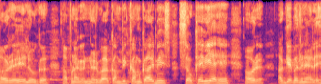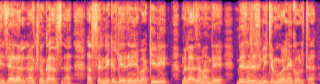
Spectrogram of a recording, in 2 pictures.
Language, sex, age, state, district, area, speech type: Dogri, male, 60+, Jammu and Kashmir, Jammu, urban, spontaneous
